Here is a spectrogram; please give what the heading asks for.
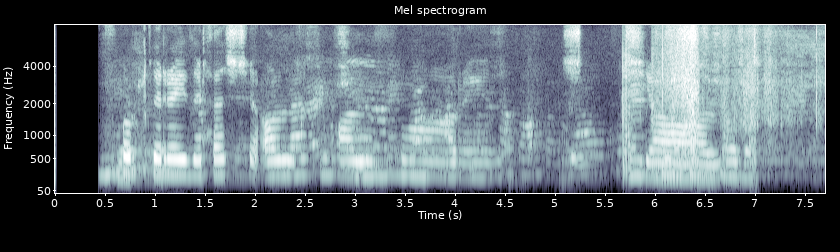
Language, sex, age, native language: Icelandic, male, 10, Icelandic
